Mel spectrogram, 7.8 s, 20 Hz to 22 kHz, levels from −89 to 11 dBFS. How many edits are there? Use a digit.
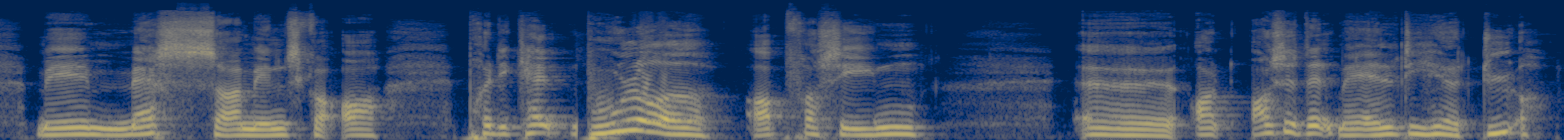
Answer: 3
